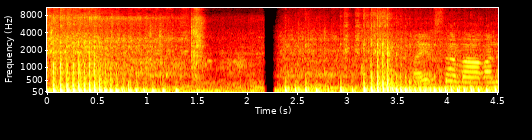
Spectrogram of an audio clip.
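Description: A Honda Wave 100 motorcycle engine running after a DIY carburetor cleaning: a loud, close, steady idle chug with a brief dropout midway, and someone talking over it.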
